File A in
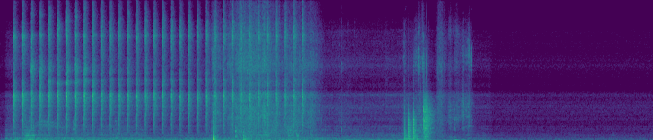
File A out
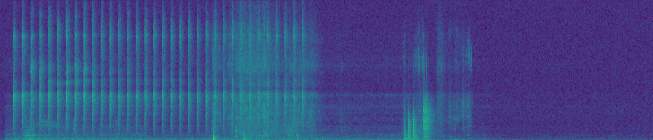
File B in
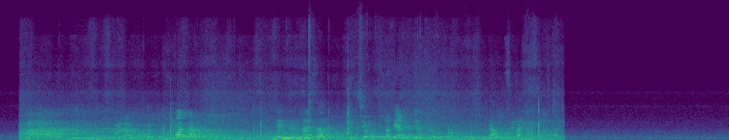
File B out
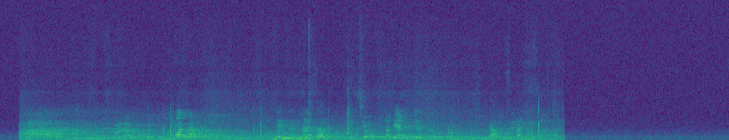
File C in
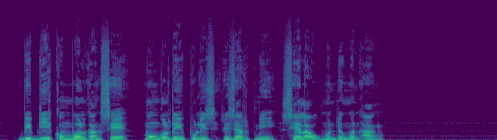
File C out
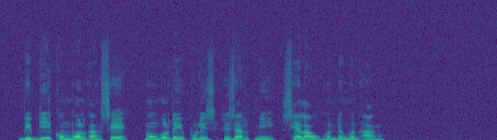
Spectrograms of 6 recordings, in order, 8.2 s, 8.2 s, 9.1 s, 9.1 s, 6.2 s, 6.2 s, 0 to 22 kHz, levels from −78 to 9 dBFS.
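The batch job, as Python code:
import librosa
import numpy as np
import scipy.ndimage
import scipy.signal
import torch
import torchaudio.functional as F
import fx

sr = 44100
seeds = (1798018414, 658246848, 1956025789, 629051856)

p1 = fx.peak_eq(x, sr, hz=350.0, db=-3.5, octaves=0.23)
p2 = fx.quant_dither(p1, sr, seeds[0], bits=6, dither='triangular')
p3 = p1 + F.gain(torch.from_numpy(p2), -11.5).numpy()
y = F.gain(torch.from_numpy(p3), -2.0).numpy()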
